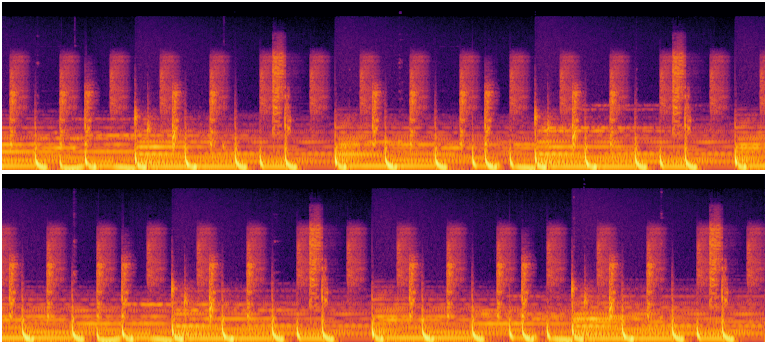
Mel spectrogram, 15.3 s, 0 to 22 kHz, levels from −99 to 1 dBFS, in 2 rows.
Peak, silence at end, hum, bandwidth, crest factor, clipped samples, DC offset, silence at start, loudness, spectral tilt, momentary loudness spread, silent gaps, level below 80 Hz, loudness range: 0 dBFS; 0 s; none; 8.2 kHz; 12 dB; under 0.1%; under 0.1%; 0 s; -14 LUFS; -6.5 dB/octave; 3 LU; none; -14 dBFS; 1 LU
